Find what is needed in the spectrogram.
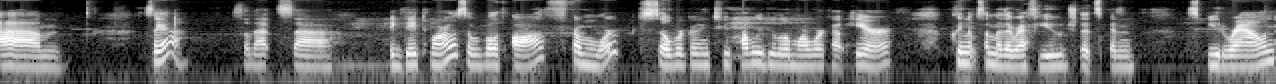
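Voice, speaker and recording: A woman with a western Canadian accent speaks at a fairly slow pace, leaving long, frequent pauses. Her medium-pitched voice has fairly even intonation and a dry, close sound with no echo. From British Columbia, Canada. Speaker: gardening vlogger. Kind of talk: casual chat. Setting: outdoors.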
